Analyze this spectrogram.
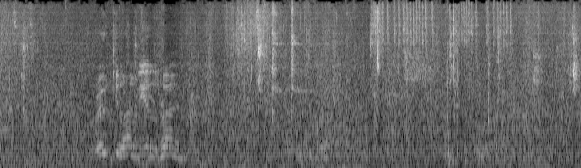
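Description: A boat engine rumbles low and steady.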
